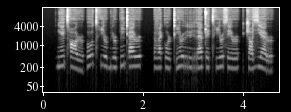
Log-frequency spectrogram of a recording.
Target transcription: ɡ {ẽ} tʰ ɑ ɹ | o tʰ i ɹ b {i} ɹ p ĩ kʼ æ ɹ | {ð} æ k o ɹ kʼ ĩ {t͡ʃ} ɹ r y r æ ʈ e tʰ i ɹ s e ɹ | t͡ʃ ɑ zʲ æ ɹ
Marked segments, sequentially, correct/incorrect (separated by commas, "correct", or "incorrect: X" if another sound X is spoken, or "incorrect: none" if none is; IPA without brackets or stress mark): correct, incorrect: y, incorrect: v, incorrect: none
